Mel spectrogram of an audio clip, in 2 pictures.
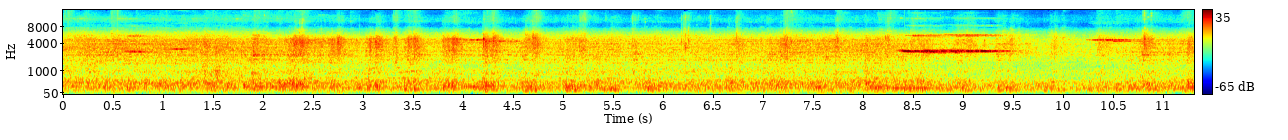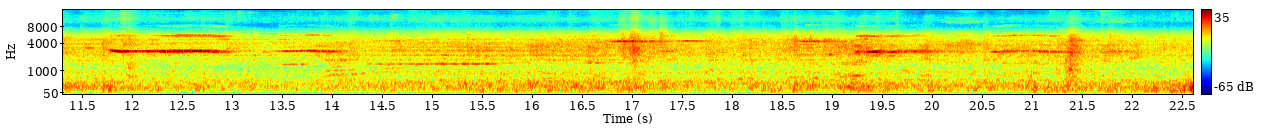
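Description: Indian Railways Durgiana Express passenger coaches rolling past close by, wheels clicking over rail joints. Brief high-pitched wheel squeals come in several times, about a third of the way in, around the middle and again near the end.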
